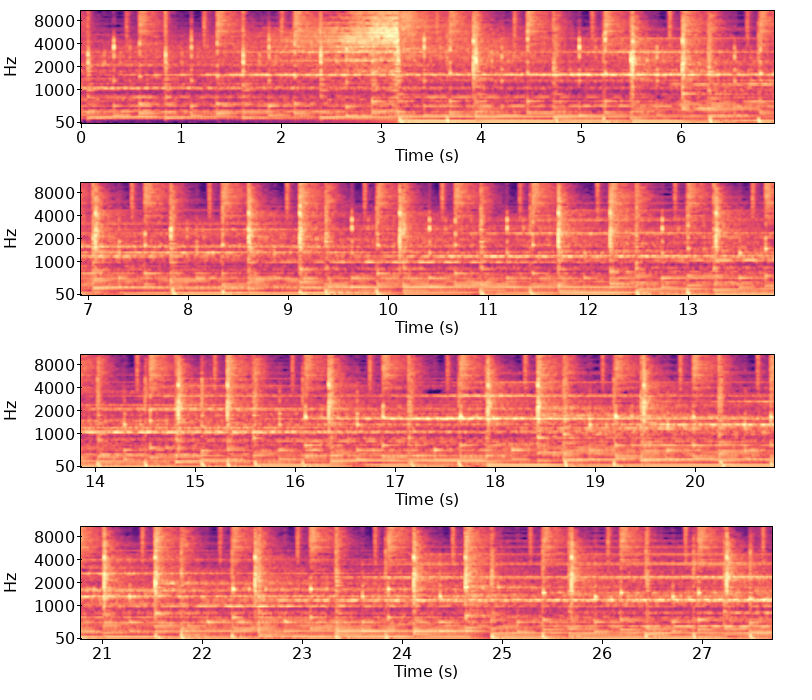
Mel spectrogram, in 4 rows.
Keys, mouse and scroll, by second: 0.4-0.7 click, 1.2 typing, 2.4 click, 7.5 click, 11.0-11.7 typing, 13.2 click, 16.5 click, 18.2 click, 20.5 3, 22.6-23.4 typing, 25.0 2, 27.4-27.7 typing.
